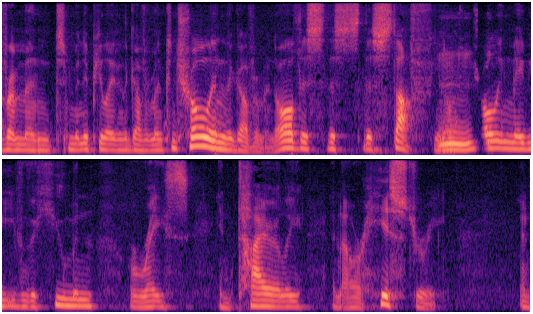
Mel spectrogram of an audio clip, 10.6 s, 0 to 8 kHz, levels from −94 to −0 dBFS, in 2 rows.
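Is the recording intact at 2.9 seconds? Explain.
No. Between 2.88 and 2.92 s there is a short concealed packet loss. About 20 ms of the speech stream missed the decoder's deadline, so the receiver synthesised a 20 ms patch by extending the preceding sound, pitch-continued if voiced or as shaped noise if unvoiced, then crossfaded back into the real signal. It comes through as a brief smear or wobble, and any short consonant in that gap can go missing, within the G.722 path's 8 kHz bandwidth.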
